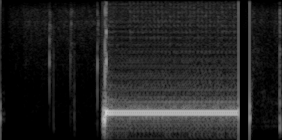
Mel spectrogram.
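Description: A steady single-pitch telephone line tone during a call transfer to a Banco Santander quality-control line, holding evenly for under two seconds, preceded by a faint click and followed by a few sharp clicks, with no talk.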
